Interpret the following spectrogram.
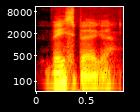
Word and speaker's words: Wiesberger: That would be Wiesberger. W-I-E. The I before the I after the E after the I would make a E sound in the German, Austrian German language. Wiesberger, not Weisberger.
